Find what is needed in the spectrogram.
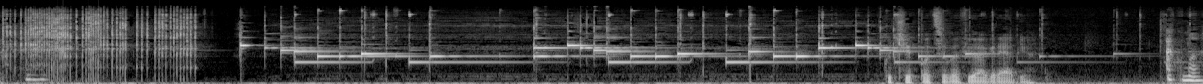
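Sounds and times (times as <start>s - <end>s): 
rasping ratchet of a musical clock being wound: 0.0s - 11.8s
musical clock chiming a slow bell-like melody: 2.4s - 12.0s
speech: 8.9s - 10.4s, 11.8s - 12.0s.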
